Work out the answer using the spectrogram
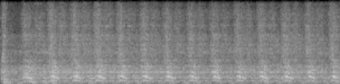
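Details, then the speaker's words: Turbo Miata cranking with no fire, about two beats a second, after the plugs were pulled and dried; it is flooded because the injectors were left plugged in and kept dumping fuel onto the pistons. "so last time I took the spark plugs out I forgot to unplug the injectors so it's still dumping it onto the Pistons"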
